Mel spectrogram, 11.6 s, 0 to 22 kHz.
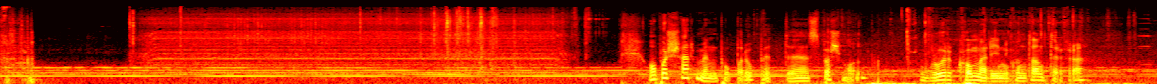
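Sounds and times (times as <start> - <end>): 
cash deposit machine whirring and humming while drawing in banknotes: 1.3 - 5.8
speech: 6.5 - 11.0.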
